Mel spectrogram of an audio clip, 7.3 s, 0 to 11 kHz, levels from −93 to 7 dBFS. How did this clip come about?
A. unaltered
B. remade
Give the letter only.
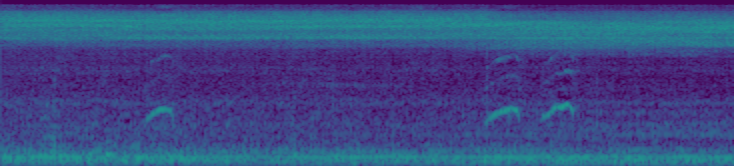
B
